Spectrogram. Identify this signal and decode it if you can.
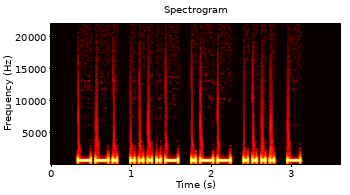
Morse code, heard as a keyed tone, about 22 wpm, 700 Hz. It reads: G4WHT
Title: DXCC-100 Call Signs - 5 Characters - 22wpm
